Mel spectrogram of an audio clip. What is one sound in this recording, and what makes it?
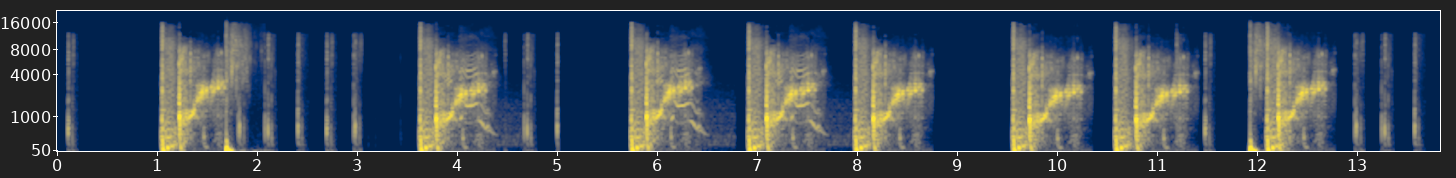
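A paint gun fires again and again, each shot ending in a wet splat.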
